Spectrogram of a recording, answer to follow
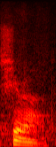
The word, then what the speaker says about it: Gerard: Gerard's first name is shirad you see we've just been coaching me on which is the proper Dutch pronunciation and there's an interesting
